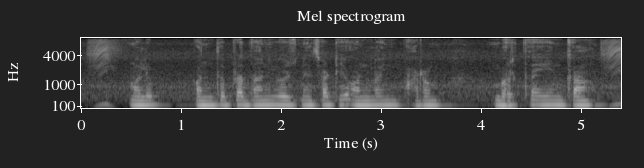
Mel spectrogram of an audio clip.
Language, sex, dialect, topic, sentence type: Marathi, male, Varhadi, banking, question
